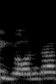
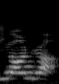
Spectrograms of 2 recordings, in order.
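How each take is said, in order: First: The word begins with a 'yon' sound. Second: The word begins with a 'jon' sound. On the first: "कुछ लोग इसे यॉनरा कहते हैं" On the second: "basically this word is जॉनरा"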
